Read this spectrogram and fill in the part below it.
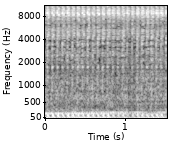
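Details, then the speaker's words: Yamaha Fino 125 scooter, no history of low or late-changed oil, CVT ruled out: rapid, even clatter at about twelve per second over the idle from the engine top end; cause is a faulty decompressor. "Oke teman-teman, kita dengarkan di sini suaranya sangat berisik sekali ya. Ini sudah 100% bukan dari CVT."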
